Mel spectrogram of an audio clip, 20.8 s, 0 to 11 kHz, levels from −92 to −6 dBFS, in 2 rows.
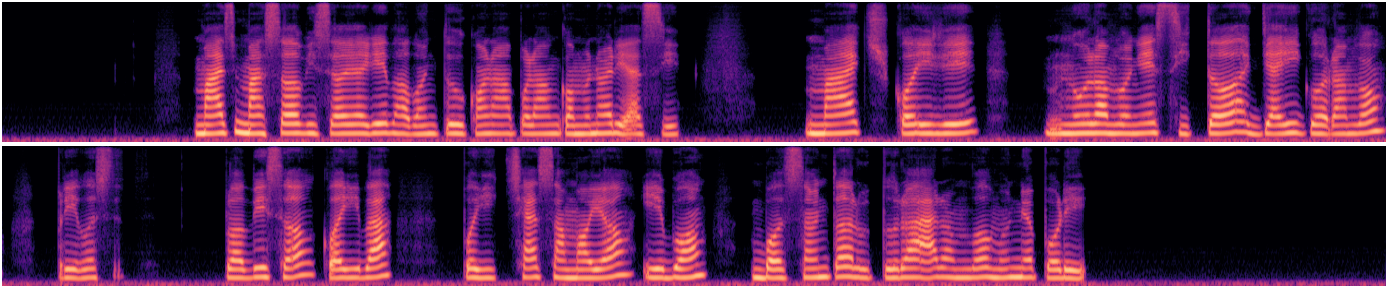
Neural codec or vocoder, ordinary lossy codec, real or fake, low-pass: autoencoder, 22.05 kHz, a latent of 192 numbers a frame, VITS, trained on many speakers; none; fake; none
